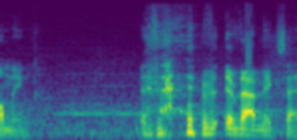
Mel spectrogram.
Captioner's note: laughs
